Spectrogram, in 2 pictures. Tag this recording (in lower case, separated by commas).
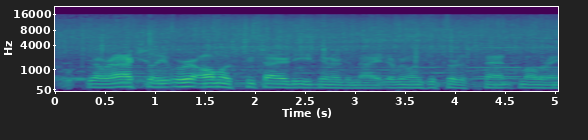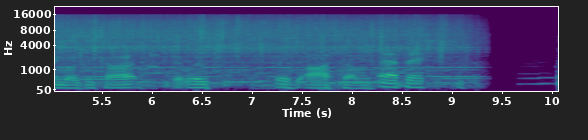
speech, music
